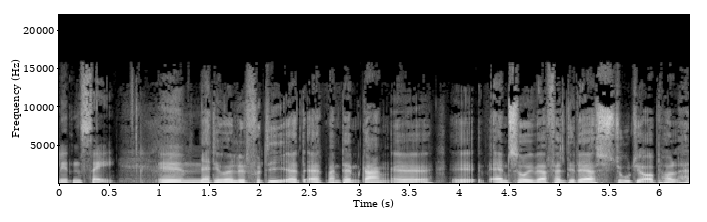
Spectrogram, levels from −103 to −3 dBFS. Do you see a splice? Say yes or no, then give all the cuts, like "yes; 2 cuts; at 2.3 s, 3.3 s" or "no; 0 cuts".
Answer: yes; 1 cut; at 3.8 s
